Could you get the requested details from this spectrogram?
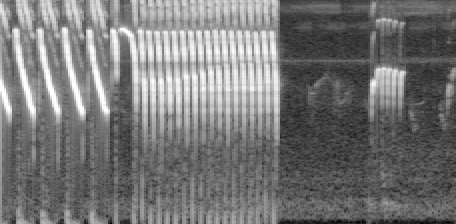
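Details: Lively canary 'cuit cuit' song with rolling trills, used to coax young, untrained or silent canaries into singing. Five clear down-slurred whistled notes lead into a fast, even trill, a silence, then a brief soft twittering burst.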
